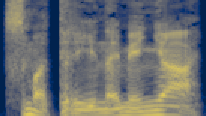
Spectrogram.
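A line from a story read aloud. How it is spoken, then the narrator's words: Coach growling. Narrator (Russian): рычал тренер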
